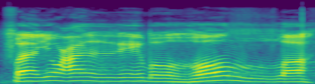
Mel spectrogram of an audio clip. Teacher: Lafaz Allahnya dibaca tafkhim, tebal. Kenapa? Karena sebelum lafaz Allah didahului oleh huruf yang berbaris di atas.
